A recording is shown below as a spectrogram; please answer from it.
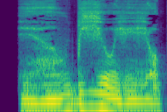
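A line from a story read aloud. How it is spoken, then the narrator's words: Hissed. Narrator (Russian): прошипел он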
